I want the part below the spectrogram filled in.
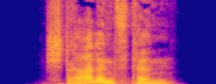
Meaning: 1. superlative degree of strahlend 2. inflection of strahlend: strong genitive masculine/neuter singular superlative degree
- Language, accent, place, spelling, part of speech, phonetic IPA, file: German, Germany, Berlin, strahlendsten, adjective, [ˈʃtʁaːlənt͡stn̩], De-strahlendsten.ogg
